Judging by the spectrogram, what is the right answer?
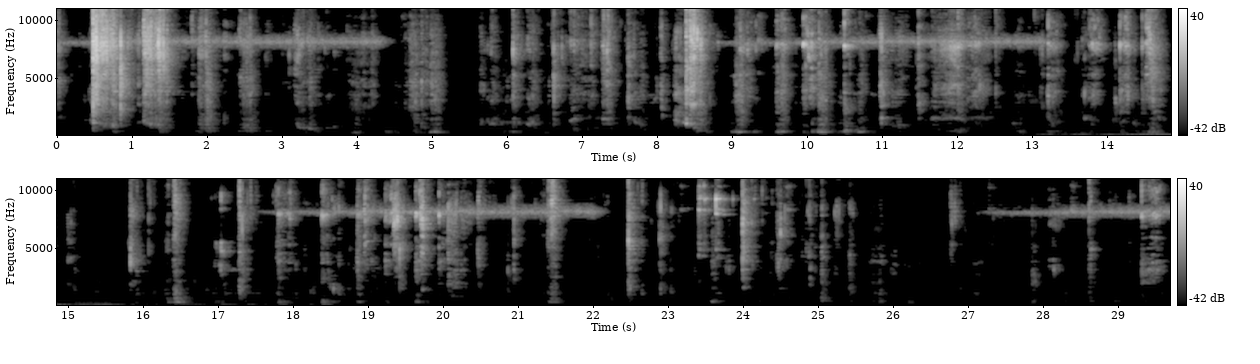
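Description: Close-miked crunching and chewing of crisp fried potato chips, loudest in the first couple of seconds and again about eight seconds in, with wet mouth sounds. This thins out into softer chewing and light clicks.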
